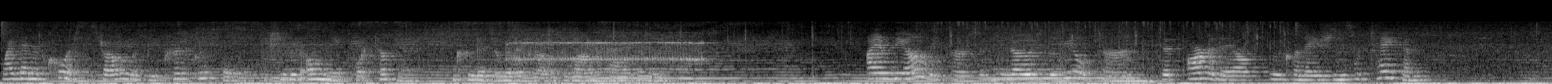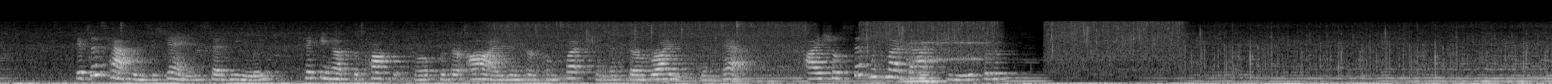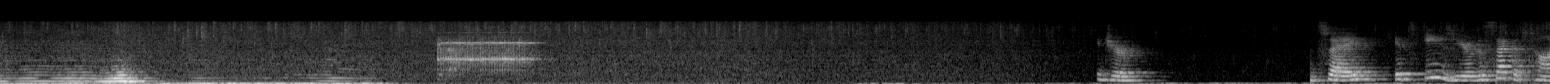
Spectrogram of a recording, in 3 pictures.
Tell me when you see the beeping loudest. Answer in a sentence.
The volume of the beeping peaks at 36 seconds.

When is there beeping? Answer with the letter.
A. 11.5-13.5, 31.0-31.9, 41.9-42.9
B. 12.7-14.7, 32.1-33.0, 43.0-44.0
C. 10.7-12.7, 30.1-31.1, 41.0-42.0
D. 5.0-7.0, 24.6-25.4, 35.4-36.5
D.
